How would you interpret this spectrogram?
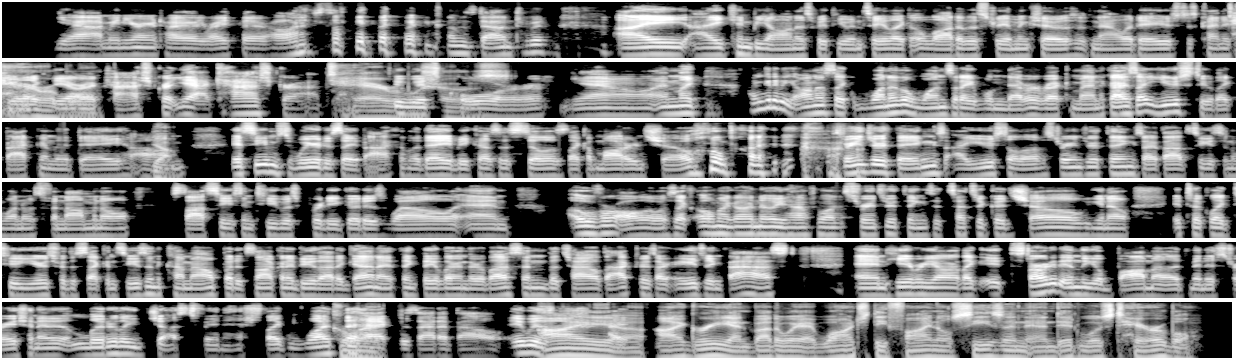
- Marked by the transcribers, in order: laughing while speaking: "honestly, like, when it comes down to it"; laughing while speaking: "show, but"; chuckle; tapping
- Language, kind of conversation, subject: English, unstructured, Which underrated streaming shows or movies do you recommend to everyone, and why?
